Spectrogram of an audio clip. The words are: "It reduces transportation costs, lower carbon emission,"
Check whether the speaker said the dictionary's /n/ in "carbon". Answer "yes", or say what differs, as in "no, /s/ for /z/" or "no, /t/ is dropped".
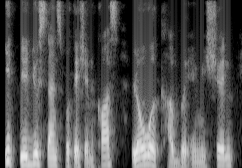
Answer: no, /n/ is dropped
